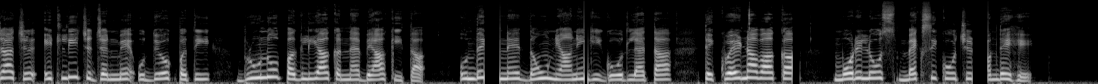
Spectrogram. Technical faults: block of digital silence

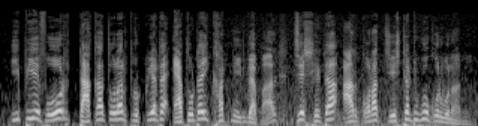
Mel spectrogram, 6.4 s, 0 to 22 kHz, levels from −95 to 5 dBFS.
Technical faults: overdone noise removal; DAB burbling

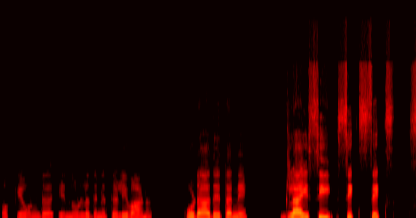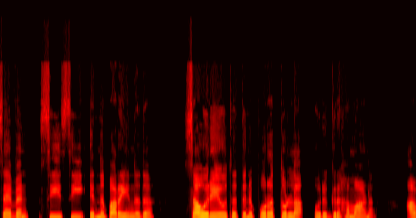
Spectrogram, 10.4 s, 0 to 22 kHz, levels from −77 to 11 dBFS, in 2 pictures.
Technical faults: automatic gain rising

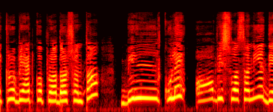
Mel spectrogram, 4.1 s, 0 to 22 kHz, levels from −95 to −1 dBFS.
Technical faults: HE-AAC compression; pre-echo

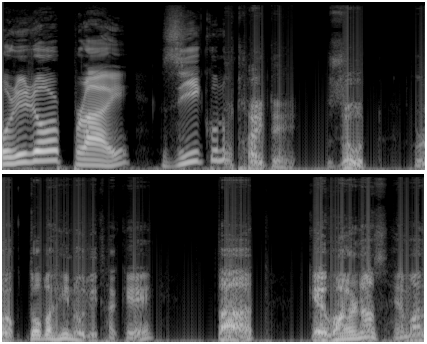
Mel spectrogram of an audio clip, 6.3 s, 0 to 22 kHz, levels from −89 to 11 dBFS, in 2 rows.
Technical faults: interleaved audio read as planar

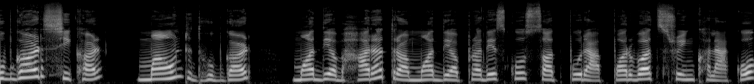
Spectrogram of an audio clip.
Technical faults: none

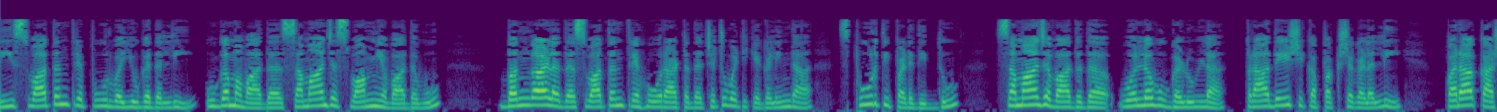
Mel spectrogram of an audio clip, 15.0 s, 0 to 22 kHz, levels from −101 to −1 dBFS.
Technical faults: Vorbis compression; pre-echo

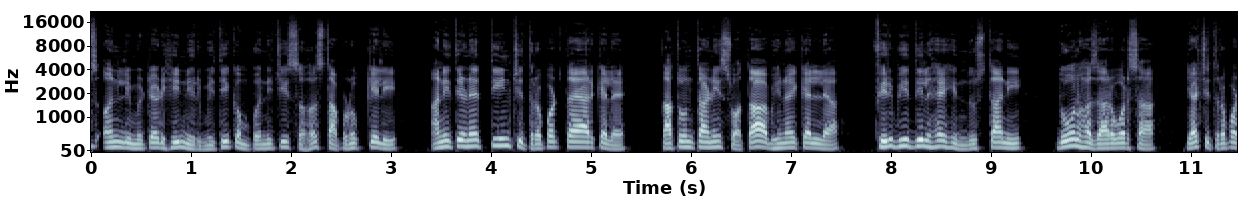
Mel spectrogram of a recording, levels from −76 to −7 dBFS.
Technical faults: none

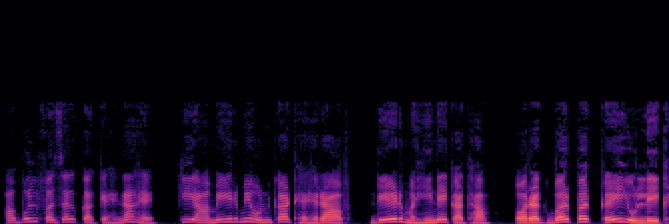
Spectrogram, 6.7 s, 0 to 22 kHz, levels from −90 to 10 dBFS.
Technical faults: automatic gain rising

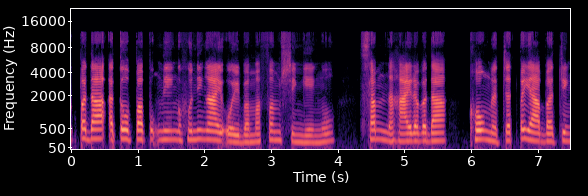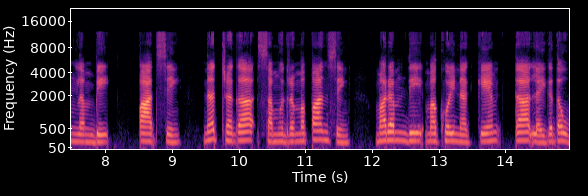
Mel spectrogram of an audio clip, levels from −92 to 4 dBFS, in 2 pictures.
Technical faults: Opus compression

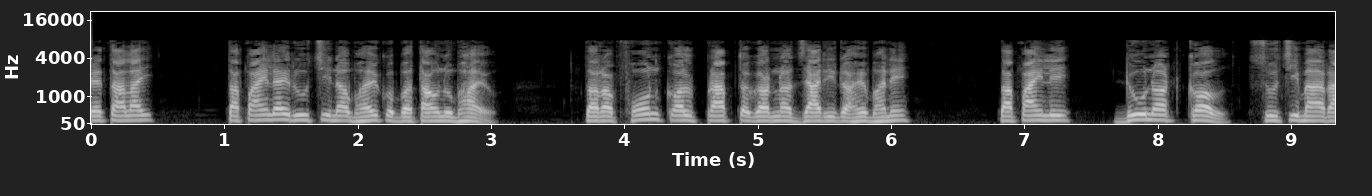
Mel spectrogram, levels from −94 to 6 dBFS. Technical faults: low-delay AAC compression

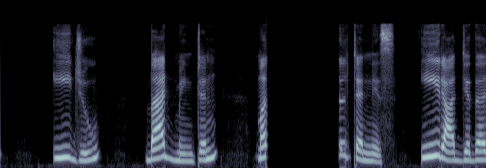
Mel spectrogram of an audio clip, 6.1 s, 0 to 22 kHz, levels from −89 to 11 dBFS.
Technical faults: burst of packet loss; short concealed packet loss; long network dropout

